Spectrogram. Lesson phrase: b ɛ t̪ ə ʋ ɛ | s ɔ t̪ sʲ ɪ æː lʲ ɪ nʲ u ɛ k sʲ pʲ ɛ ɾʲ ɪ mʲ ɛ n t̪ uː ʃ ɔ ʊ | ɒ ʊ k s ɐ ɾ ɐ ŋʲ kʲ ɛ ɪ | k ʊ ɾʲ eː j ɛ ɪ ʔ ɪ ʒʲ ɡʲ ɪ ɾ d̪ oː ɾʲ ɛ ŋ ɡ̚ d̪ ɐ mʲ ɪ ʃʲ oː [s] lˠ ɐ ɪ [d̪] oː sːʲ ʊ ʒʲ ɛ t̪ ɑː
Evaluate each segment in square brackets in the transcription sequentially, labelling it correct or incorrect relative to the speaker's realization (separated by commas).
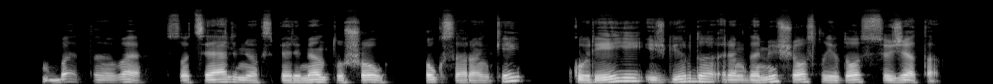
correct, correct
